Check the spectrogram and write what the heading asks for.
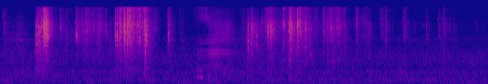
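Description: Clear plastic stamp sheet being handled, with stamps peeled off it: a few short bursts of crinkling and small clicks about half a second in, around two seconds in and again around three to four seconds in.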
